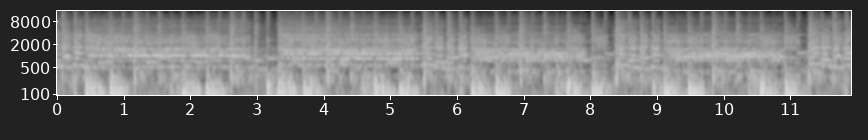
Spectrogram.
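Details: Loud continuous pop-style music with layered instruments and percussion fills the whole stretch; no animal sound is heard.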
